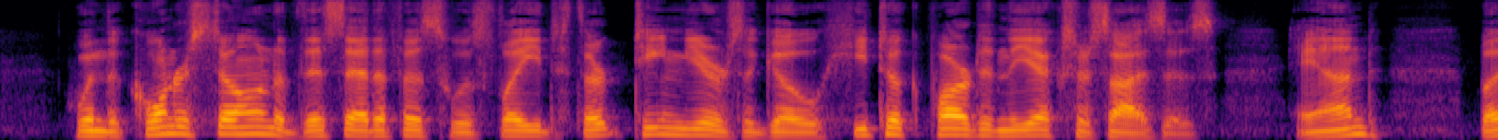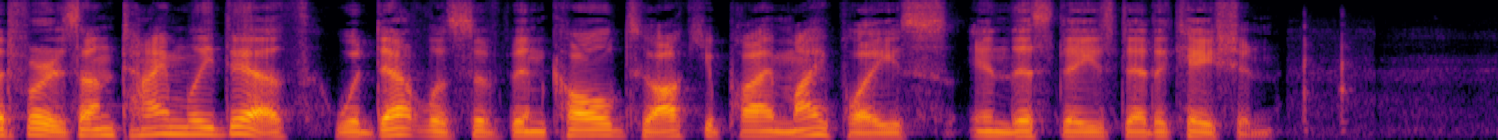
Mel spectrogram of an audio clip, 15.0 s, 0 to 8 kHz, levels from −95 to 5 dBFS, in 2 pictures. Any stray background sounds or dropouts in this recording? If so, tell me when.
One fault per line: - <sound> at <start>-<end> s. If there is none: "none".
- laugh at 14.0-14.3 s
